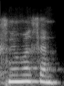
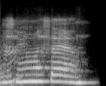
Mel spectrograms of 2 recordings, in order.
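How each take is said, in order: First: The word is said short and rapid. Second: The word is drawn out and longer. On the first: It is used to say sorry. "it would be more rapid to say" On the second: It is used to say excuse me. "would be a little bit longer"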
